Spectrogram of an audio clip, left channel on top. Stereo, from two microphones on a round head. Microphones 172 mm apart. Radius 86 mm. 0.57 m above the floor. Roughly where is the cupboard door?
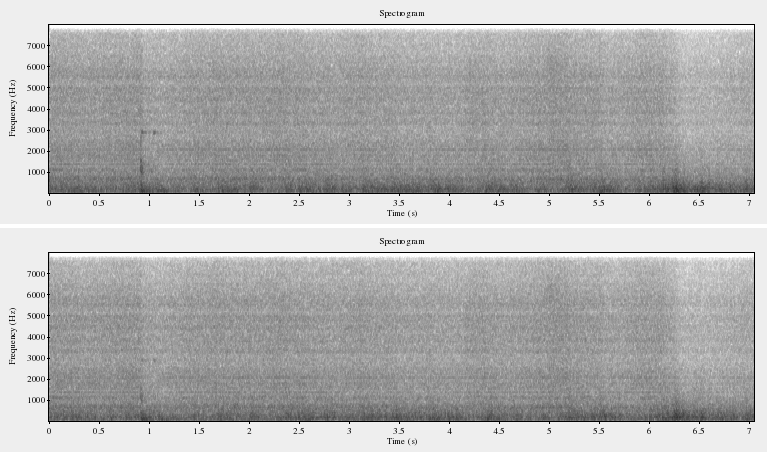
Left.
